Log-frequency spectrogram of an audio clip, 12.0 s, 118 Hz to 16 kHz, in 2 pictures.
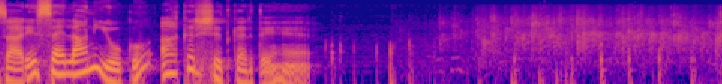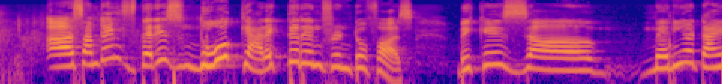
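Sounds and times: faint audience applause: 3.5s - 6.5s.

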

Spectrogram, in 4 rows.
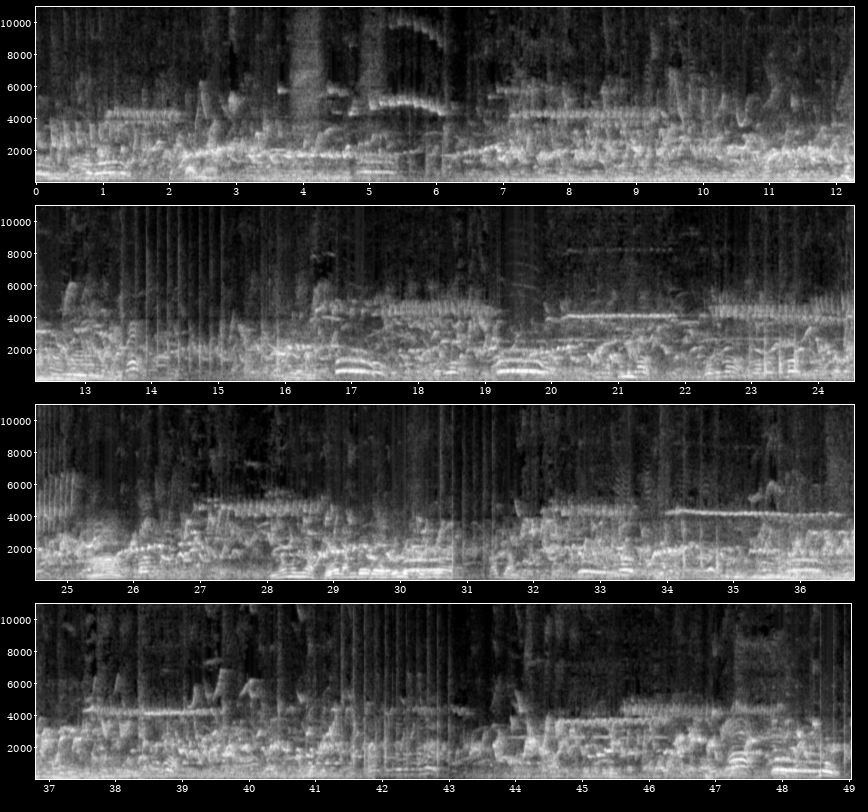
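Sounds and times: murmur of voices: 0.0s - 49.0s
songbirds chirping: 0.0s - 49.0s.

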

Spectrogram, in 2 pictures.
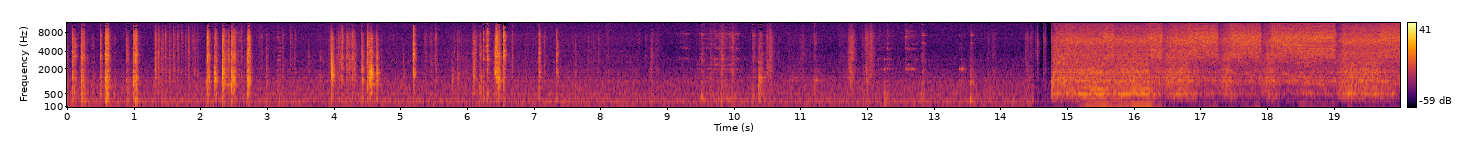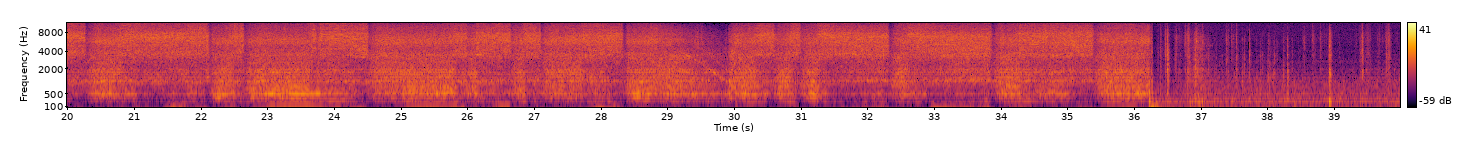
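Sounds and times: angle grinder cutting metal: 14.8s - 36.3s.

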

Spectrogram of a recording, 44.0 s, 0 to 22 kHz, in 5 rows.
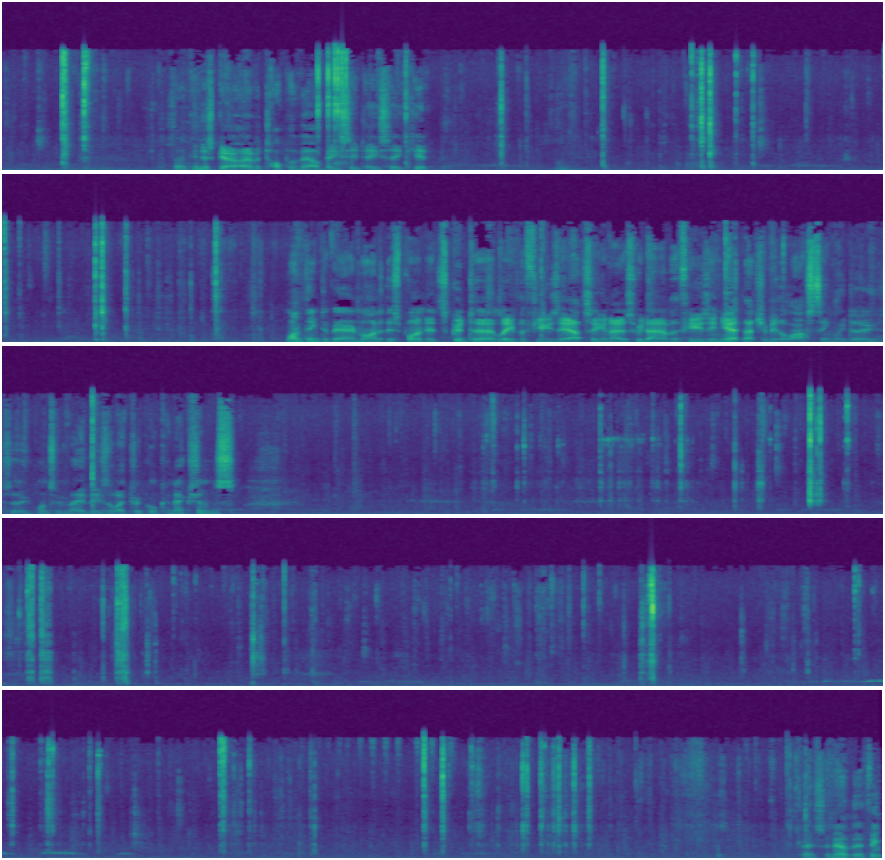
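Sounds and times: low steady background hum: 0.0s - 44.0s
small metallic clicks and rattles: 2.8s - 4.3s, 31.2s - 44.0s.

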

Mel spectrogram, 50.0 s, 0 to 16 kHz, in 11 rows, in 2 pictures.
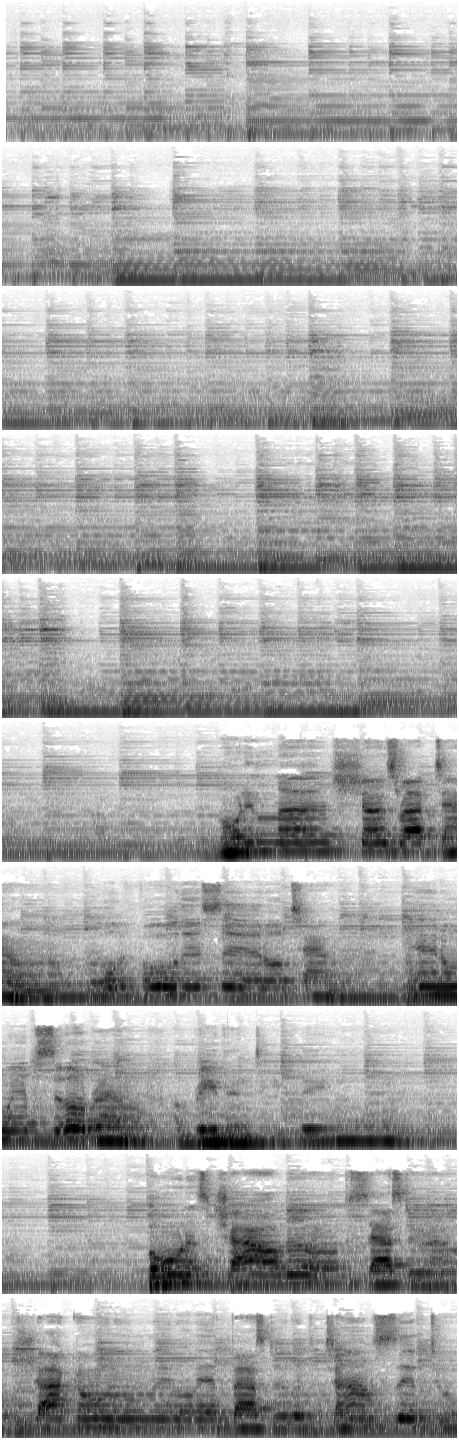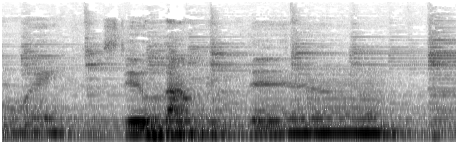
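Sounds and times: acoustic guitar playing: 0.0s - 50.0s
man singing: 24.5s - 36.6s, 37.8s - 50.0s.

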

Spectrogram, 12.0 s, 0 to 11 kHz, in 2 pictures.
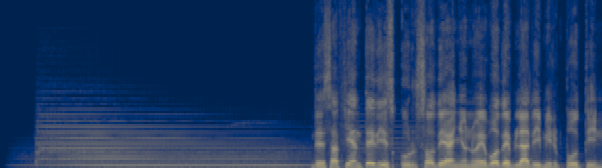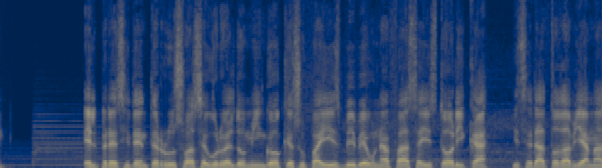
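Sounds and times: clock bell striking: 0.3s - 5.1s.

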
